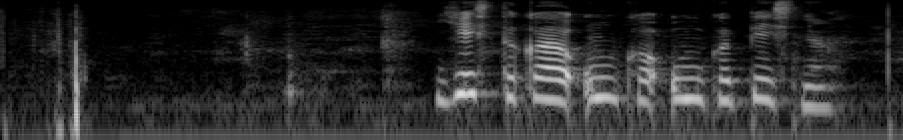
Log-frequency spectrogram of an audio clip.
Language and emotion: Russian, neutral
